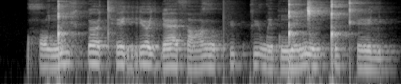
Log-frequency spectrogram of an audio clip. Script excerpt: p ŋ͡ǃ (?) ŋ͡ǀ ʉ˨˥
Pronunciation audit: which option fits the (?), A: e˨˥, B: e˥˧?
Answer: A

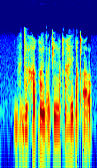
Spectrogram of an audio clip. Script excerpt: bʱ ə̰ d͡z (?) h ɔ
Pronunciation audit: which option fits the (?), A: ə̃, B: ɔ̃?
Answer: B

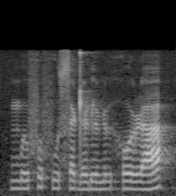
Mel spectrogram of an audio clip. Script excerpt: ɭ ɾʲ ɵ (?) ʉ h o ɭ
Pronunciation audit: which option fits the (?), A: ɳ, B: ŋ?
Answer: A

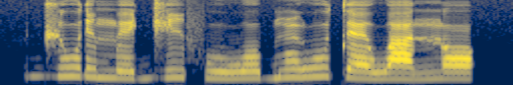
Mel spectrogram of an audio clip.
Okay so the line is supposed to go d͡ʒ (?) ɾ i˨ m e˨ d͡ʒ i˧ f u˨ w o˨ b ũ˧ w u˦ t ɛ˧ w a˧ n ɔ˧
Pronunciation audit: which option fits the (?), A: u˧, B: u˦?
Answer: A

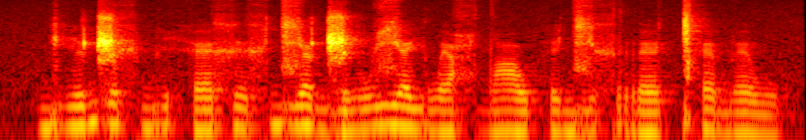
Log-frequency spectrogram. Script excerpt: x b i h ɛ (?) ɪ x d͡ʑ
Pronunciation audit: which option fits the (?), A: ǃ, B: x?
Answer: B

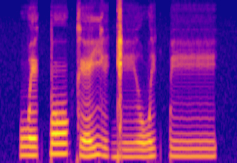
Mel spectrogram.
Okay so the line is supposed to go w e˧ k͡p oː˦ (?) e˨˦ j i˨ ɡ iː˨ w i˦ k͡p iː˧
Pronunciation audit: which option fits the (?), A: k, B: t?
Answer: A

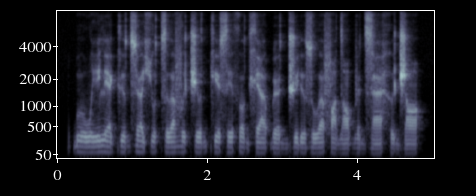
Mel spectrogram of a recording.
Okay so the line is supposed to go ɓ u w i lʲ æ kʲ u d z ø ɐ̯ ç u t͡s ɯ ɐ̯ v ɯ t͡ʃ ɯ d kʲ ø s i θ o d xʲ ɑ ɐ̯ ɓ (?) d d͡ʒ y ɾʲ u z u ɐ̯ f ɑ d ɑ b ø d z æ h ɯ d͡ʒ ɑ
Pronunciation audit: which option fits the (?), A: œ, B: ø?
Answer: B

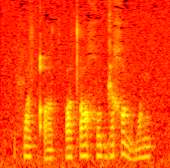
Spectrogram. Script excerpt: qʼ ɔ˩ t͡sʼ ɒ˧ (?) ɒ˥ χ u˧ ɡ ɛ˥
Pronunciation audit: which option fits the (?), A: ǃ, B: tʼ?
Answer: B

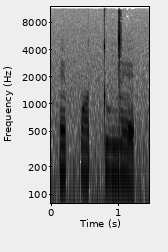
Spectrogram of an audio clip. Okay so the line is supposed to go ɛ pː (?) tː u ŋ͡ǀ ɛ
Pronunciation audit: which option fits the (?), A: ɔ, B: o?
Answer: A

